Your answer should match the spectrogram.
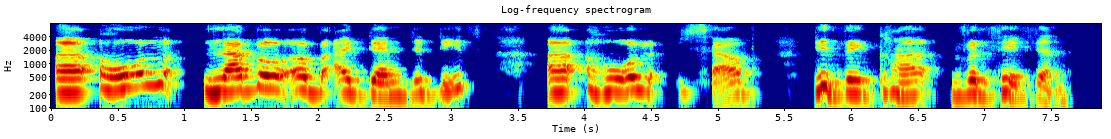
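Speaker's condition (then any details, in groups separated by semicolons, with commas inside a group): Cerebral palsy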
